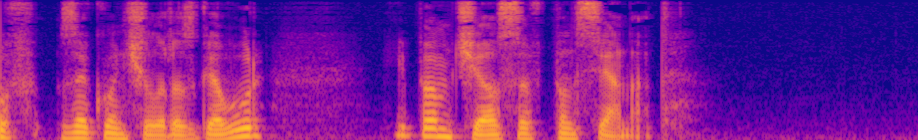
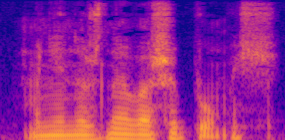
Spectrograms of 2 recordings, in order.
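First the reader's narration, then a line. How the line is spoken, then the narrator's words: Quiet. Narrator (Russian): тихо сказал Леонид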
